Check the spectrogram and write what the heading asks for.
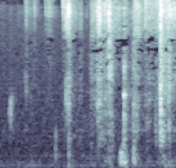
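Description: Near silence with a few faint rustles and ticks as a strip of tape is handled and pressed against a camera body.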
